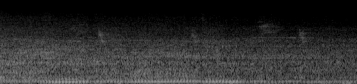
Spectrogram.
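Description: A motor scooter rides along the street in the distance.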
